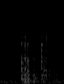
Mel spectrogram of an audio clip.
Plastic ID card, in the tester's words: hindi malutong yung tunog niya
